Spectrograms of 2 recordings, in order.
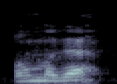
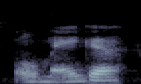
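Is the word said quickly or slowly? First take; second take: quickly; slowly. First: The word is said quickly and run together. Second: The word is said at a slower, careful pace.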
